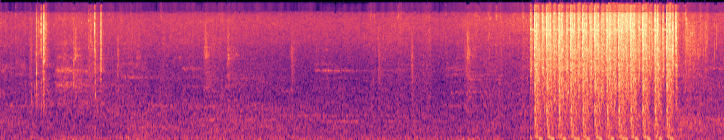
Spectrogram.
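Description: Gunfire in the shooter game Witchfire: scattered faint shots and clicks over a low rumble, then a loud rapid burst of automatic fire near the end.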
